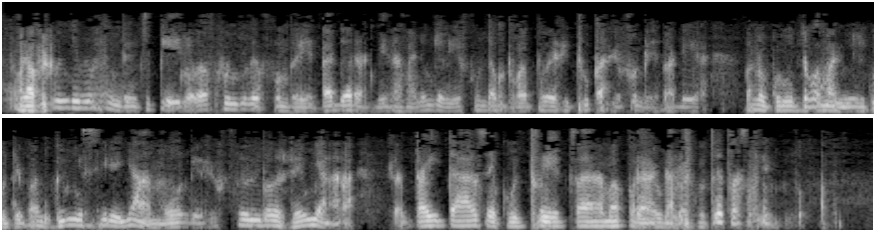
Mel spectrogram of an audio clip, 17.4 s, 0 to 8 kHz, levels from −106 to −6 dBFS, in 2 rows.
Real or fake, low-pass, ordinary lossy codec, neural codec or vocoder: fake; 7.2 kHz; MP3, 24 kbps; codec, 24 kHz, 1.5 kbps, HILCodec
